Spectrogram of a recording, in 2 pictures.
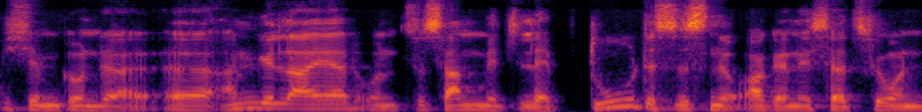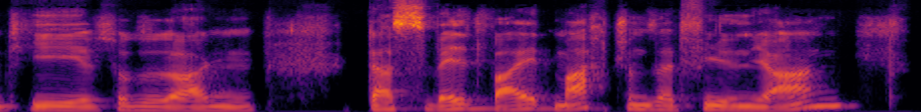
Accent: Würzburg, Bavaria, Germany; Ich komme aus Würzburg, studiere aktuell Konstruktionsbionik in einem Fernstudium in Saarbrücken und hatte jahrelang in Würzburg eine IT-Firma namens

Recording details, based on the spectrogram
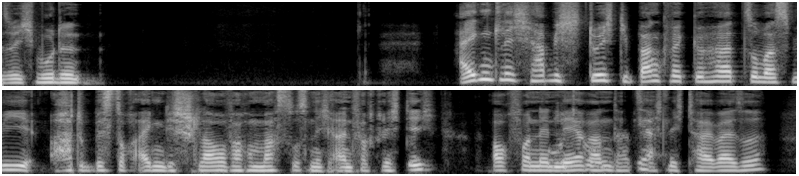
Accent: Baden-Württemberg, Germany; also das einzige Fach, wo ich wirklich gerne hingegangen bin, war BK, Bildende Kunst, hieß es bei uns in Baden-Württemberg, Musik und Sport.

